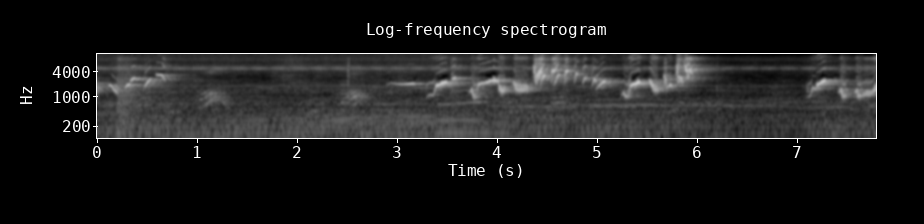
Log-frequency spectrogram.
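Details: Long-tailed white-rumped shama singing: varied whistled phrases, rising slurs and rapid rattling bursts climbing high, with pauses between, over a steady faint high tone.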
